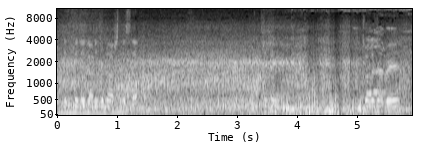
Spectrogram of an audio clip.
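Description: Steady, loud road traffic on the Abdullahpur flyover in Dhaka, vehicles continuously rumbling past close by with a dense broadband roar throughout, without pauses.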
